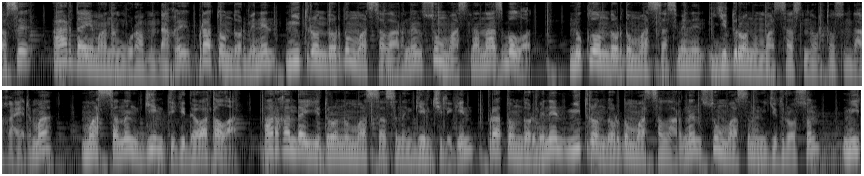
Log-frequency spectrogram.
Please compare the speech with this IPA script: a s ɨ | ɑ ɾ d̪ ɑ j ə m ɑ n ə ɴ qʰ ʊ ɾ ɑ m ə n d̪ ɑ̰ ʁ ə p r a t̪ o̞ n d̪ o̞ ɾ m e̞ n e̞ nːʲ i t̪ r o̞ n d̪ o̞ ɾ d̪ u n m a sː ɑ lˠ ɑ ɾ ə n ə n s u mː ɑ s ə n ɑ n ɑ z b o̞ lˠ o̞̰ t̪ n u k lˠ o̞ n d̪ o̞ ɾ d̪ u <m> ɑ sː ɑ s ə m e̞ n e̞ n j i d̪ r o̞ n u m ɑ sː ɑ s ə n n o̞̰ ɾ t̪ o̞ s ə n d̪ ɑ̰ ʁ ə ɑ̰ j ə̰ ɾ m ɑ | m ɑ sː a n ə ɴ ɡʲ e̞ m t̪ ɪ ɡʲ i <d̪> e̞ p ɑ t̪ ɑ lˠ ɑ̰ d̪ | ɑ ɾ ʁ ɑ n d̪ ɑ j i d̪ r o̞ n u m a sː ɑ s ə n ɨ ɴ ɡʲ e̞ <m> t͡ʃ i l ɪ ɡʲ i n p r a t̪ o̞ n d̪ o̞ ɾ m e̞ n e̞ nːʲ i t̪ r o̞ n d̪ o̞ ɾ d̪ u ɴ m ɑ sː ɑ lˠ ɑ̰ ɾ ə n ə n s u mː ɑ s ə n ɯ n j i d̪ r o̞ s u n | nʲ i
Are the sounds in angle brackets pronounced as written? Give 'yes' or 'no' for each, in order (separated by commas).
yes, yes, yes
